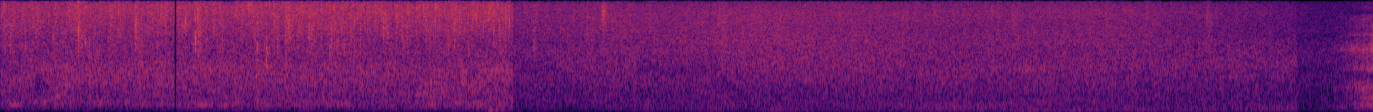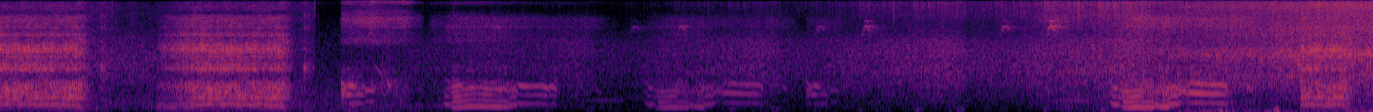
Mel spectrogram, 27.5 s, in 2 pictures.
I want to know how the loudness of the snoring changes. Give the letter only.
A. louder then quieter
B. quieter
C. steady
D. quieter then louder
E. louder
D.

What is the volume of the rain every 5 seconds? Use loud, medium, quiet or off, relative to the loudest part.
loud, medium, medium, quiet, quiet, medium.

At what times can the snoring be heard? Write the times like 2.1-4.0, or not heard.
13.2-22.4, 24.1-27.4.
